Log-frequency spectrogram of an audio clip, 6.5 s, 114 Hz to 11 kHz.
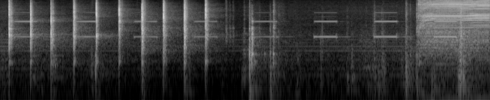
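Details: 2002 BMW 330Ci in-tank fuel pump, removed and powered after verifying voltage (relay and fuses good): about three and a half sharp ticks a second, then pump whirs on unevenly; pump motor bad, shorting intermittently.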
